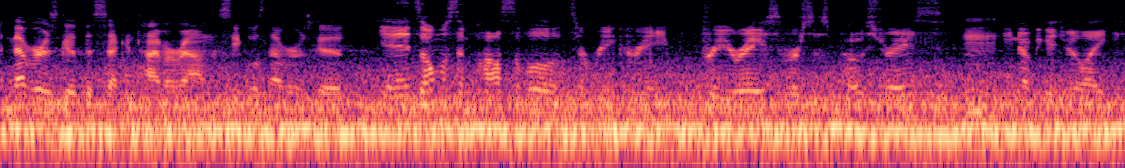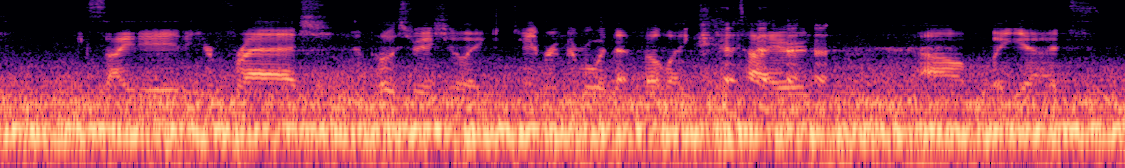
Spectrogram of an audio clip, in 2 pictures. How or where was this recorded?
inside a vehicle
